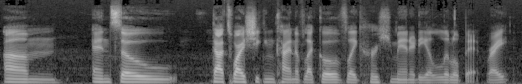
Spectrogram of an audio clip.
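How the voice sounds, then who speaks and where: A man's voice: mid-range voice, flat delivery, moderate pace, a little mellow, smooth. A man co-hosting a podcast in casual discussion, talking in conversational, looping, hedged thoughts. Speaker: podcast co-host. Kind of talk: casual video game discussion.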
